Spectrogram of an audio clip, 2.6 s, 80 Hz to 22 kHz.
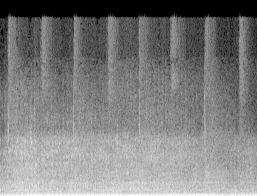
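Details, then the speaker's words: Roadkill Duster V8 with EFI, lapping in the desert: a rough, stumbling drone that never climbs in revs, misfiring; the ignition was first suspected wet, but the battery cutoff had been accidentally hit, starving the system of voltage. "What happened? The whole time that it ran really poorly. I accidentally hit the battery cutoff, which does"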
